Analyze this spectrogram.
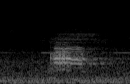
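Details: Reunited pair of great crested grebes courting and nest building; a single short, rasping, nasal call against soft background noise.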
